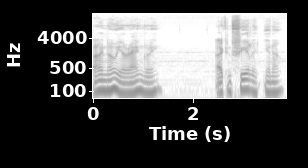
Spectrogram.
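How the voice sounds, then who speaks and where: A put-on character voice proceeds at a fairly slow pace against clear background noise. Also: man, fairly low pitch for a man. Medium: video game. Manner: soft, calm, manipulative.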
